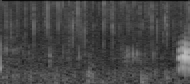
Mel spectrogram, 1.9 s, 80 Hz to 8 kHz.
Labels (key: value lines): label: biophony, damselfish
recorder: SoundTrap 500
